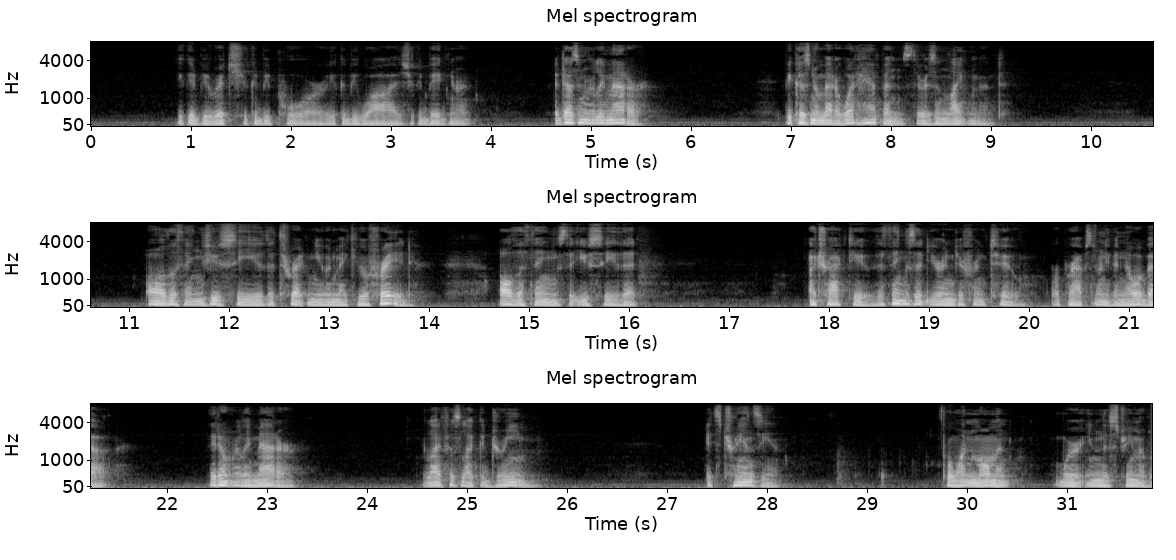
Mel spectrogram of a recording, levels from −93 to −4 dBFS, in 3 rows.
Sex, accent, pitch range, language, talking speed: male, American, 90-120 Hz, English, 150 wpm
